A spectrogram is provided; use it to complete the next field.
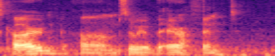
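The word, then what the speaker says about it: Hierophant: So we have the Heirophant, like an elephant, Heirophant, I think the H is silent.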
